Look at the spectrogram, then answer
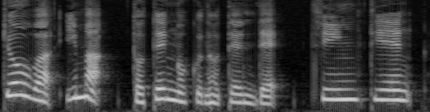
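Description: A woman teaches a radio language lesson in a bright, high voice that rises and falls a lot. She explains each point patiently and clearly. Her tone is friendly and instructive. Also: expressive, slow pace.

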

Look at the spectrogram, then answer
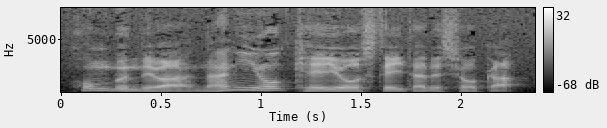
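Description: A man's voice: on the low side, very animated, quick pace, faint music behind. Polite man explaining a lesson. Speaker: co-host.

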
